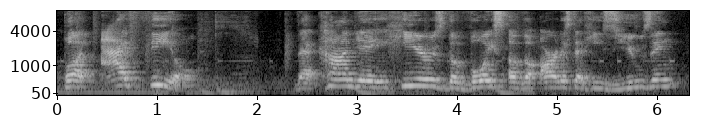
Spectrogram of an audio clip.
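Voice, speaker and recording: A man giving a casual, animated album review, talking emphatically and with his hands. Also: high voice, slow, echoey room, soft background music. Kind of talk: casual commentary.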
